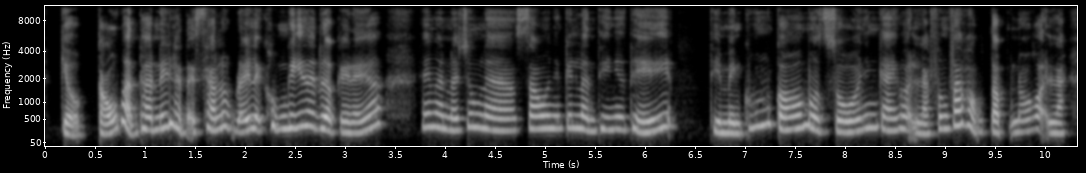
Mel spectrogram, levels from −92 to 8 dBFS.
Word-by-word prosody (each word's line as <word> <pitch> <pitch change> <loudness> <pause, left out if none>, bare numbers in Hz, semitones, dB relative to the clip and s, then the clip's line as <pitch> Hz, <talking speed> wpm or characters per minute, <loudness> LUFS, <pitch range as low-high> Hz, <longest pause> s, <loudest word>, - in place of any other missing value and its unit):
kiểu, - - 0
cáu - - +4
bản 445 - +5
thân 280 -2 +2
ấy, 300 +3 +1
là 355 -8 +2
tại - - -1
sao 260 +2 +1
lúc 325 -1 -3
đấy 235 +1 +2
lại 280 -2 +1
không 315 -6 -2
nghĩ 310 +3 +2
ra 350 -1 +1
được 285 -5 +5
cái 225 -1 0
đấy 215 +3 -1
á. 325 +7 0 0.4
Thế 325 - -2
mà 325 -2 0
nói 265 -3 -1
chung 325 -1 -2
nà 260 -3 0
sau 290 +3 +1
những 300 0 -4
cái 310 - -4
lần 285 -5 0
thi 285 +1 -5
như 280 0 -4
thế 275 0 -4
ấy 310 +7 -3 0.3
thì 230 -4 -1
mình 210 -1 0
cũng 340 - -3
có 290 +1 +3
một 315 -4 +2
số 235 -2 +1
những 315 +1 -3
cái, 265 -4 -1
gọi 285 0 -2
là, 200 -1 -2
phương 290 0 -1
pháp 360 +3 +5
học 330 -10 0
tập 225 -2 +3
nó, 230 +2 -5
gọi 280 -5 -2
là, 210 -1 -1
285 Hz, 280 wpm, -25 LUFS, 250-310 Hz, 0.4 s, bản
